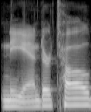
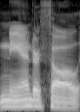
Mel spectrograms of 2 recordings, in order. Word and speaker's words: Neanderthal: Kind of like how technically the word Neanderthal is pronounced Neanderthal because Germans don't have a TH sound, and Neanderthal is the English Anglicization or whatever.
